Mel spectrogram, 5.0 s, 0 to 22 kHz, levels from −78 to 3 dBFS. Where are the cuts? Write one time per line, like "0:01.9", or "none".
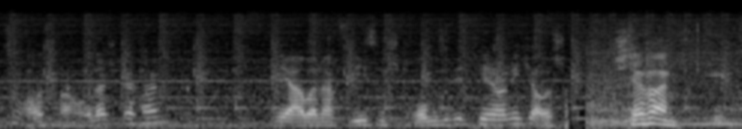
0:01.3
0:03.8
